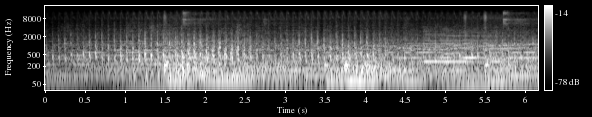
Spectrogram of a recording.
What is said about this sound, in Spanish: También buscaron en el bosque y los pantanos más densos de la zona. Los helicópteros sobrevolaron por cuadrículas. Todavía nada.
